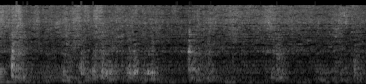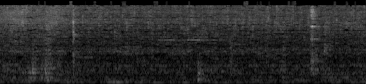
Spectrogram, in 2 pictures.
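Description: Crushed garlic and spice paste hits a hot cumin tempering in a pan, setting off a close, crackling sizzle with repeated scrapes and clinks of a stirring spoon against the metal and no voices.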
